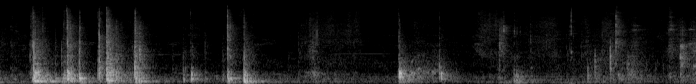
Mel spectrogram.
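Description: Shrink-wrapped cardboard hockey card boxes being pulled from a stack and set down on a table: a cluster of knocks and thunks in the first second and a half, two more about two seconds in, and another pair about four seconds in, with quieter handling between.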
